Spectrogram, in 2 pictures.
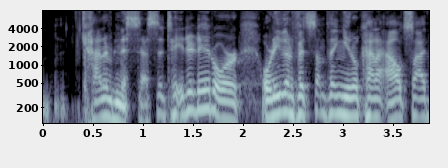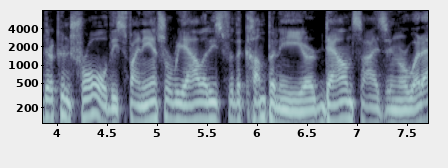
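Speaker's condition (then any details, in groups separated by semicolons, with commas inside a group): No condition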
